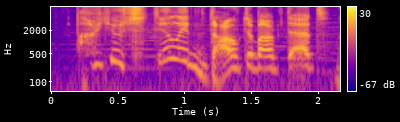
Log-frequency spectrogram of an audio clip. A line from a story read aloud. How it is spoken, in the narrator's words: Gustav exclaimed in exasperation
